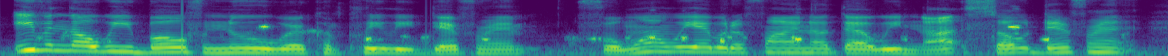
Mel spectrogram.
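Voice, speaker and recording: An American man with a slightly high voice talks casually as a podcast co-host. He rambles earnestly over an online call with faint noise behind him. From United States.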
